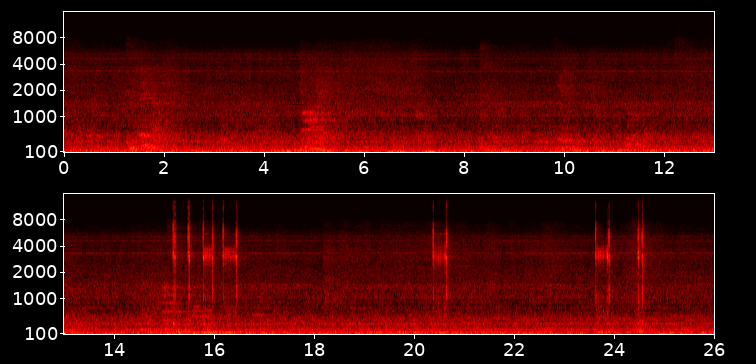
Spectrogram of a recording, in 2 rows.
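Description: Steady low hum of the robot cell with a quick run of light metallic clicks a little past halfway and a few single clicks later, as the UR10e robot's gripper sets the removed centre nut down in its holder and releases it.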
